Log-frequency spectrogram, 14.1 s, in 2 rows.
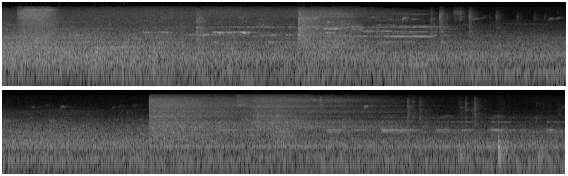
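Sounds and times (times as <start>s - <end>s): idling train rumble: 0.0s - 14.0s
faint wheel squeal: 1.7s - 5.6s.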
